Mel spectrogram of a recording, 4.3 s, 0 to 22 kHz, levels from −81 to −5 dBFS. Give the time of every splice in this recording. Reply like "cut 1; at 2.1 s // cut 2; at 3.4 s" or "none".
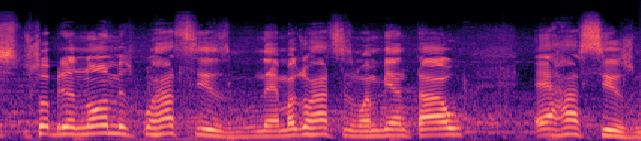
none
